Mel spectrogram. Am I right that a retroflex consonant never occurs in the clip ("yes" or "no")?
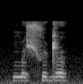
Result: no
